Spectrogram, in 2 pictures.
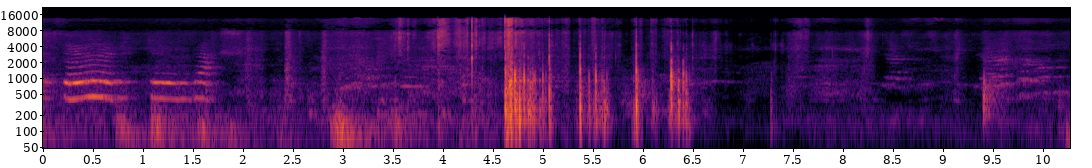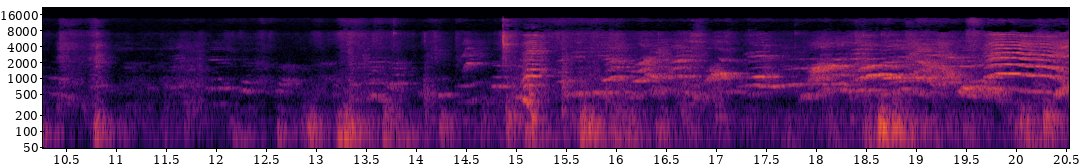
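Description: Children talking and playing with high voices, at the start and again busily from about fifteen seconds on. A few loud knocks come about four to six seconds in, and a quieter stretch follows.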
